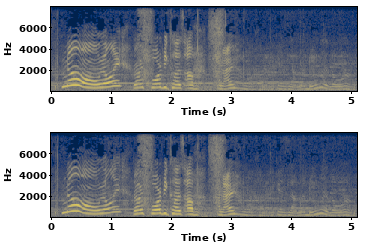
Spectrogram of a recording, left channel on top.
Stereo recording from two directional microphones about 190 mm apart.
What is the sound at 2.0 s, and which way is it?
Speech, 35° right (ahead or behind).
